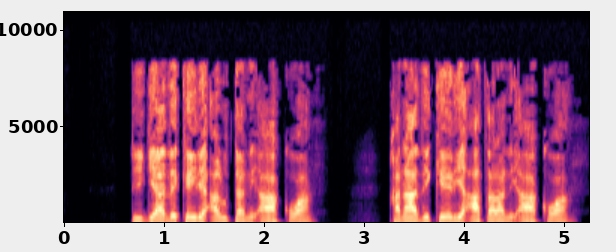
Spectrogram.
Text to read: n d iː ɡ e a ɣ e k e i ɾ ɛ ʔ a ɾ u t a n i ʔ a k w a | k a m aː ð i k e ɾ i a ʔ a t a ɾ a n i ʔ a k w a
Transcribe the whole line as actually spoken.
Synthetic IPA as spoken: n d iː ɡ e a ð e k e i ɾ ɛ ʔ a ɾ u t a n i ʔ a k w a | k a n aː ð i k e ɾ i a ʔ a t a ɾ a n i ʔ a k w a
